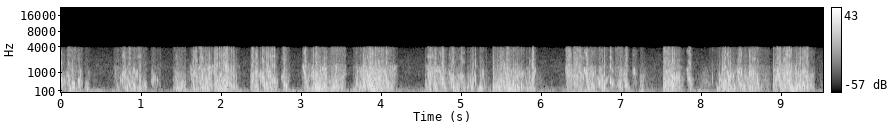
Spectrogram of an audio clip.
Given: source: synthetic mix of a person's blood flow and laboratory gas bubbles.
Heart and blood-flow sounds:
Doppler ultrasound of blood flow; subclavian vein
0.00-0.37 s: bubbles
0.66-1.09 s: bubbles
1.12-1.24 s: bubbles
1.39-1.56 s: bubbles
1.60-2.24 s: bubbles
2.36-2.87 s: bubbles
3.00-3.58 s: bubbles
3.64-4.21 s: bubbles
4.54-5.32 s: bubbles
5.39-5.96 s: bubbles
6.29-7.31 s: bubbles
7.53-7.92 s: bubbles
8.10-8.87 s: bubbles
8.90-9.43 s: bubbles
From the record:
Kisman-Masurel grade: 444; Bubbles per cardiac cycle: continuous sound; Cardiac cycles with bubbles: 100%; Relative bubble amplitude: maximal (0.775 to 0.999); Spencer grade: 4 (maximum detectable bubble signal sounding continuously throughout systole and diastole of every cardiac period, and overriding the amplitude of the normal cardiac signals); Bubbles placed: anywhere in the cardiac cycle

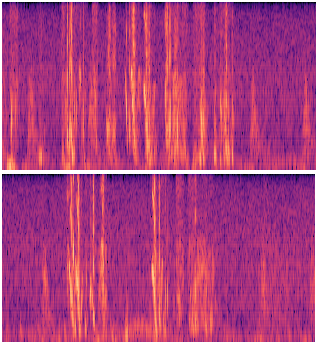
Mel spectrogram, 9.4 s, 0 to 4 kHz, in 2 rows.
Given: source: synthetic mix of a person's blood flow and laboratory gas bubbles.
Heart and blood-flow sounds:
Doppler ultrasound of blood flow; subclavian vein
0.11-0.24 s: bubbles
0.54-0.68 s: bubbles
0.89-1.29 s: bubbles
1.35-1.44 s: bubbles
1.55-1.73 s: bubbles
1.84-2.33 s: bubbles
2.43-2.79 s: bubbles
2.86-3.09 s: bubbles
3.16-3.49 s: bubbles
5.67-6.29 s: bubbles
6.92-7.23 s: bubbles
7.31-7.44 s: bubbles
7.50-7.90 s: bubbles
From the record:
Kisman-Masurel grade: 232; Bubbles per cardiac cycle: several, 3 to 8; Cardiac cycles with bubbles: 50 to 99%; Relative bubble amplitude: moderate (0.250 to 0.450); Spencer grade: 3 (all of the cardiac periods contain showers or single bubble signals, but not dominating or overriding the cardiac motion signals); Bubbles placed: anywhere in the cardiac cycle

